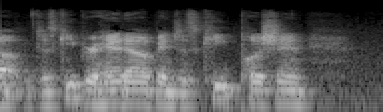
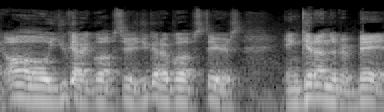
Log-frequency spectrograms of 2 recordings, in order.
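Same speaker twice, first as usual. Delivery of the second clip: frantic, panicked, urgent, hurried voice; 2 semitones higher, 4 dB louder than usual. Recounting a story, quoting the girl, retelling a panicked girl. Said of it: "the girl starts panicking".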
